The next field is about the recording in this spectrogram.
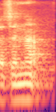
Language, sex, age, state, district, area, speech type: Manipuri, male, 18-30, Manipur, Tengnoupal, rural, spontaneous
